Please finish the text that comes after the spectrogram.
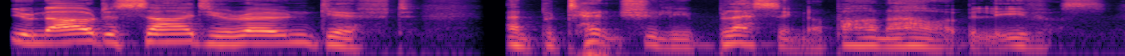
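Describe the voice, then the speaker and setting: Man playing a slow, self-assured god. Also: medium pitch, vocal fry. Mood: intrigued, assured. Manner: measured, formal, self-assured. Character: proud, composed god of creation and innovation. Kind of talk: ASMR roleplay acting.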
